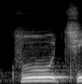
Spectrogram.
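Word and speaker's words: 굳이: 그 다음에 얘는 발음할 때 구지 이렇게 변한단 말이에요. 그래서 얘는 뭐 때문에 바뀌었냐면 받침 여기 디귿이 여기 왔던 디귿이 이로 시작하는 모음하고 결합됐을 때 변하는 거예요.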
